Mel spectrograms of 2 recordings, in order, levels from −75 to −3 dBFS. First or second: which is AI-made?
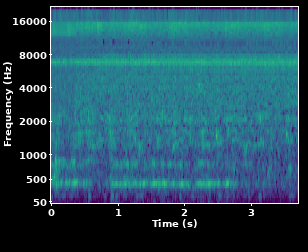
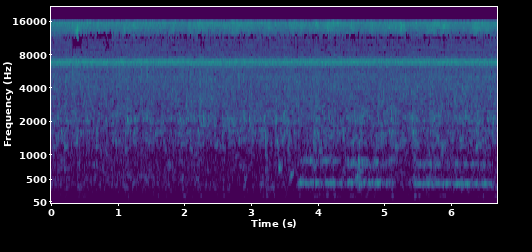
first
